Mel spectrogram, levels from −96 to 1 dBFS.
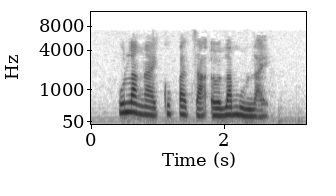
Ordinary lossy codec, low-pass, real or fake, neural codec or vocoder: AAC, 48 kbps; 7.2 kHz; real; none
